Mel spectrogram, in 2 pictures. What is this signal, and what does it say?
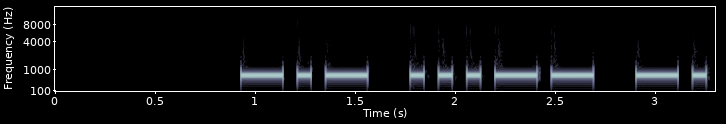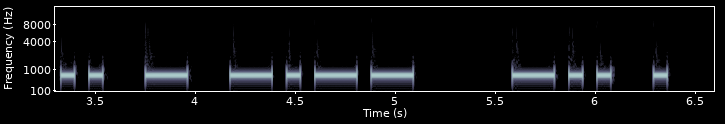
Morse code, heard as a keyed tone, about 17 wpm, 700 Hz. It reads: K3BTY DE
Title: USA Callsign DE Callsign - 5 Characters - 17wpm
